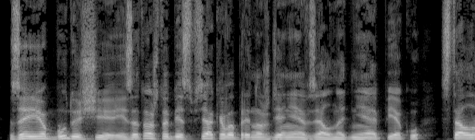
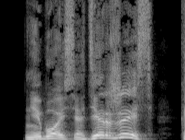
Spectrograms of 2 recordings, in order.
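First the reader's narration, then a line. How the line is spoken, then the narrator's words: Shouting. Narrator (Russian): крикнул я Элфи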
